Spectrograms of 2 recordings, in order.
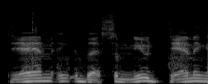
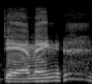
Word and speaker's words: damning: Doesn't he usually jump up with an objection and some new damning evidence? I love how you tried to pronounce the N in damning, and you just brain shut off.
